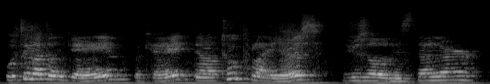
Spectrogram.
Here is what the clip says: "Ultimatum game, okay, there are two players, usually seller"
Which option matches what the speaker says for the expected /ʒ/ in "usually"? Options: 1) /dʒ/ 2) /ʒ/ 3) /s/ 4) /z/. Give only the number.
4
